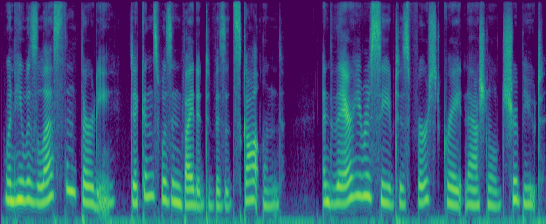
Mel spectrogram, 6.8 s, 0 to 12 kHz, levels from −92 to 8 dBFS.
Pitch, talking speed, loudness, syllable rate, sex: 235 Hz, 185 wpm, -17 LUFS, 5.5 syllables/s, female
